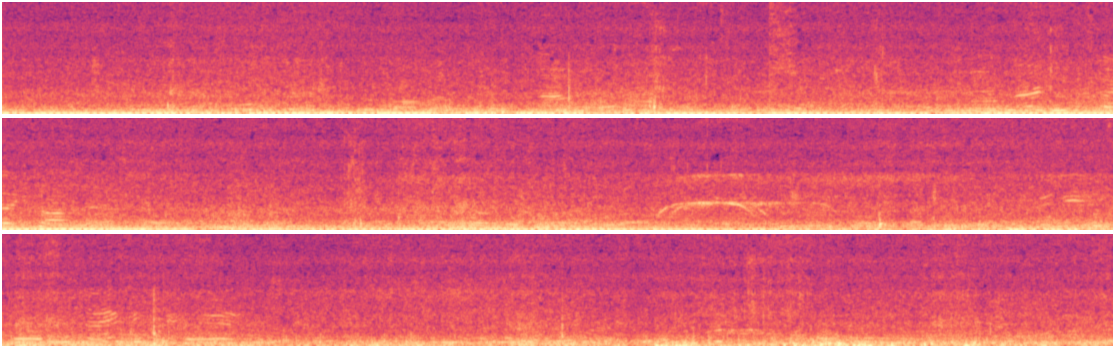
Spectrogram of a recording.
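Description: Strong stormy wind at the beach blowing hard across the microphone, a loud low roar with surf rushing beneath and a voice heard faintly.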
